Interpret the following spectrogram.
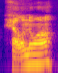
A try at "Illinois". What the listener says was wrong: There's no H in Illinois.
